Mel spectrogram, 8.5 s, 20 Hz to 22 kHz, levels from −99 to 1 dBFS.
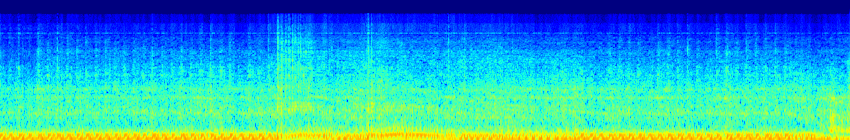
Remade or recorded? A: remade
